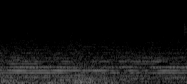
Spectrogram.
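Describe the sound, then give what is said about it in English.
A train rolls past on close-by tracks, a loud, continuous rumble with a steady droning tone riding over it, filling the whole moment with no voices. “That's the loudest that train. The tracks are not one. That close.”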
